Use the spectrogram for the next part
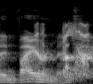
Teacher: with the same sound beginning with the final stressed syllable and the final stressed syllable in environment is that vi syllable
